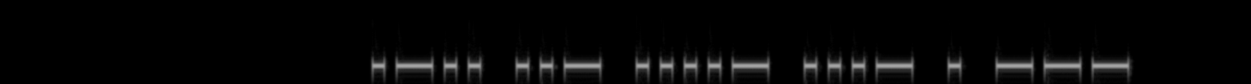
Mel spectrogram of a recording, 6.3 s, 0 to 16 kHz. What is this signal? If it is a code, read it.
Morse code, heard as a keyed tone, about 21 wpm, 700 Hz. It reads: LU4VEO
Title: DXCC-100 Call Signs - 6 Characters - Repeated 2x - 20wpm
